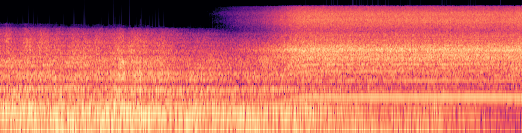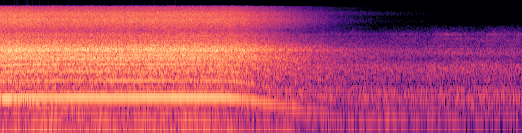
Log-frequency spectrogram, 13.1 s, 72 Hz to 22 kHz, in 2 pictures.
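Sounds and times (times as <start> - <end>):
aircraft engine whine: 0.0 - 12.6
rushing noise: 2.8 - 7.8.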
